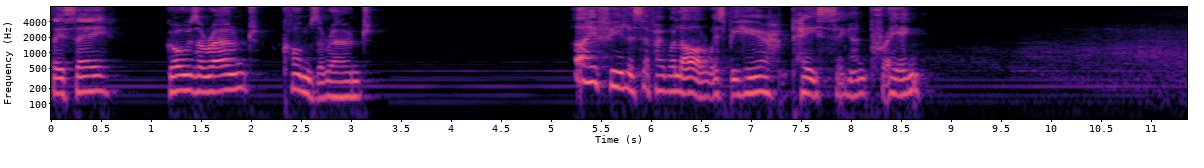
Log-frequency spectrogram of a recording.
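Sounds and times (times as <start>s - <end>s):
speech: 0.0s - 3.3s, 5.2s - 8.8s
airplane near an airport landing or taking off: 9.0s - 11.3s.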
